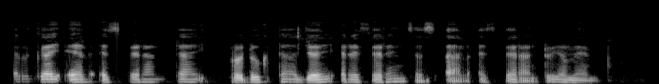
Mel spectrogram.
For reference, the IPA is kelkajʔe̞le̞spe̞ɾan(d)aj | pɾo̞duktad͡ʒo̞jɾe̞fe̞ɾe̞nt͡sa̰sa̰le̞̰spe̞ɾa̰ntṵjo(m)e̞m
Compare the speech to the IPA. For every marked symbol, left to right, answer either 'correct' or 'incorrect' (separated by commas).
incorrect, correct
